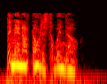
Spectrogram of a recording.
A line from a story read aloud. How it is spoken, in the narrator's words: Gisbella hissed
